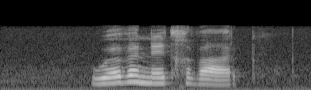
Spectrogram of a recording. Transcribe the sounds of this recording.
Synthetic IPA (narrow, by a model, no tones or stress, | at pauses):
ɦuəvənɛtχəværk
